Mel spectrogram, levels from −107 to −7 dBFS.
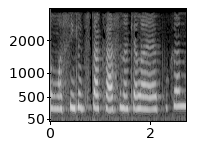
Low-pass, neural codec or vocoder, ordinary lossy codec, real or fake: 3.6 kHz; none; AAC, 16 kbps; real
